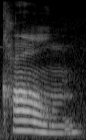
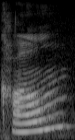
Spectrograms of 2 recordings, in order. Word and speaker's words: calm: in these three words the L comes before the letter M it's easy to pronounce subtly by simply lifting your tongue to the top of your mouth as you come into the letter M so calm you can differentiate the sound of calm from calm like dot-com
